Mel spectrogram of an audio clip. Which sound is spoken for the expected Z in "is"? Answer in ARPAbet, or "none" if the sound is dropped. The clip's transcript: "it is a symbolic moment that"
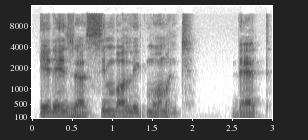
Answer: Z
